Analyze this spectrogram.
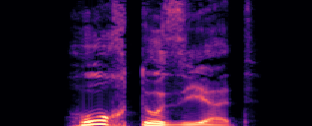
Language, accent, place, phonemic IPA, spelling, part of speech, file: German, Germany, Berlin, /ˈhoːχdoˌziːɐ̯t/, hochdosiert, adjective, De-hochdosiert.ogg
- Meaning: high-dosage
